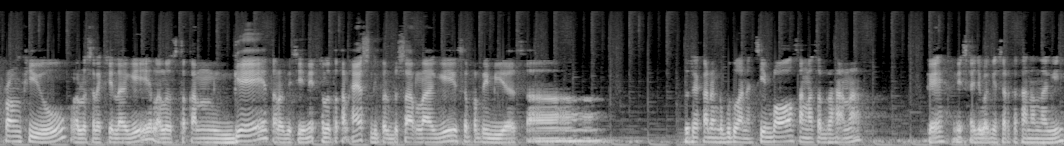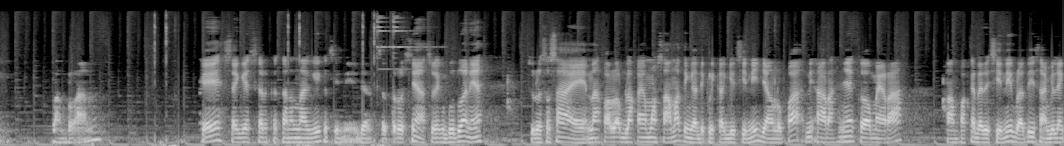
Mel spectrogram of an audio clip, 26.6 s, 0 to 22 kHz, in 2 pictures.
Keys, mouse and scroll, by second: 0.7-1.8 drag, 2.6 g, 10.0-11.1 drag, 11.8 click, 13.3-14.9 drag, 16.4-18.2 drag, 19.3-20.8 middle drag, 21.1 middle click, 21.8 click, 22.7 middle click, 24.7 middle click.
